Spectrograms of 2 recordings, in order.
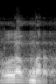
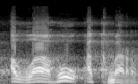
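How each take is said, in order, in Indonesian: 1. Kata-katanya saling menyambung dan menghilangkan bunyi. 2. Setiap bunyi diucapkan utuh dan terpisah. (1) "Kehilangan huruf ha-nya, kehilangan huruf alifnya. Ya, disambung" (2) "Kan jelas, beda sekali bacanya"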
